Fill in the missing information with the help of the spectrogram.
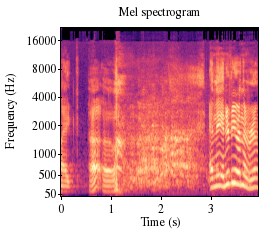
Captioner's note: audience laughing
